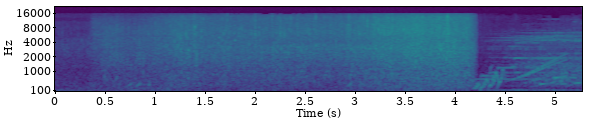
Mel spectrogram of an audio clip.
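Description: A whirlpool roars with rushing water, growing louder.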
